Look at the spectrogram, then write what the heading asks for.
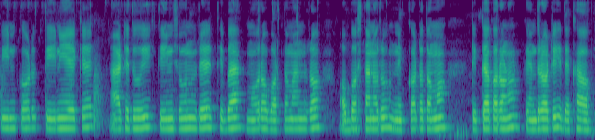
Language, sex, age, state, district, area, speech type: Odia, male, 18-30, Odisha, Kendujhar, urban, read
